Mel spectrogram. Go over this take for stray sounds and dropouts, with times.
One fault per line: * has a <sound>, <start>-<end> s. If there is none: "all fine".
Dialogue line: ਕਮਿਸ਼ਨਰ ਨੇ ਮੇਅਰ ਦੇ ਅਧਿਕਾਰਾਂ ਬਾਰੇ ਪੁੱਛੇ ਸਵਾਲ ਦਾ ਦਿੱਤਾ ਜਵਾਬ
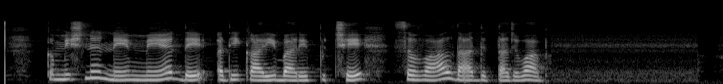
all fine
